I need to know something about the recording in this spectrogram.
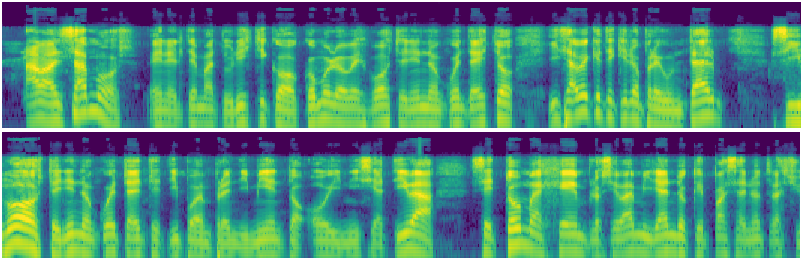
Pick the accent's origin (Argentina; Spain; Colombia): Argentina; Concordia, Entre Ríos; y eso que soy de acá de Concordia.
